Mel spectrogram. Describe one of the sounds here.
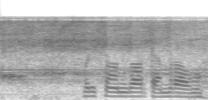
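A sheep bleats loudly nearby.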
